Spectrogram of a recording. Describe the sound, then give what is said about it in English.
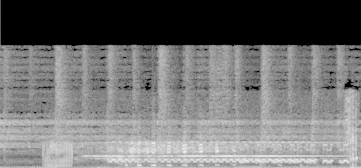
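A novelty fart phone sound effect: a short raspy, fart-like blast followed by a steady run of repeating electronic ringing beeps, fairly loud, with another brief burst at the end. “It's like the bat phone, but it responds to farting emergencies.”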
